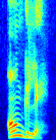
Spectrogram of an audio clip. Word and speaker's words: anglais: Regardez le mot anglais. A-N-G-L-E-I-S. Le son s'arrête à la voyelle. Écoutez, anglais.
